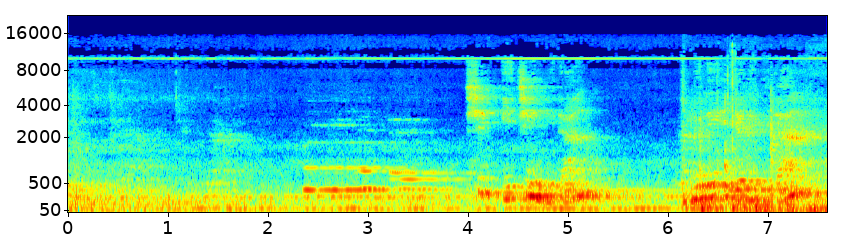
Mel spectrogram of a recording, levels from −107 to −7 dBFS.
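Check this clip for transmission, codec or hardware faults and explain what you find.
Three short faults come from damaged data in a compressed stream, at 1.07–1.09 s, 3.79 s and 6.46 s. Corrupted frames throw the decoder out of sync, producing a brief chirp or blip in the everyday sound.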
